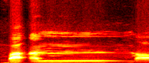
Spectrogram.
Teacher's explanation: میم شدد میں ہمیشہ غنہ ہوتا ہے اور غننے کی مقدار 1 الف تک ہوگی۔ غننے کا معنی ناک میں آواز لے جانا ہے۔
